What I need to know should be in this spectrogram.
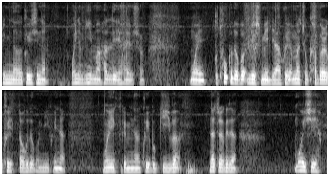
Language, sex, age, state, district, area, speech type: Manipuri, male, 18-30, Manipur, Chandel, rural, spontaneous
